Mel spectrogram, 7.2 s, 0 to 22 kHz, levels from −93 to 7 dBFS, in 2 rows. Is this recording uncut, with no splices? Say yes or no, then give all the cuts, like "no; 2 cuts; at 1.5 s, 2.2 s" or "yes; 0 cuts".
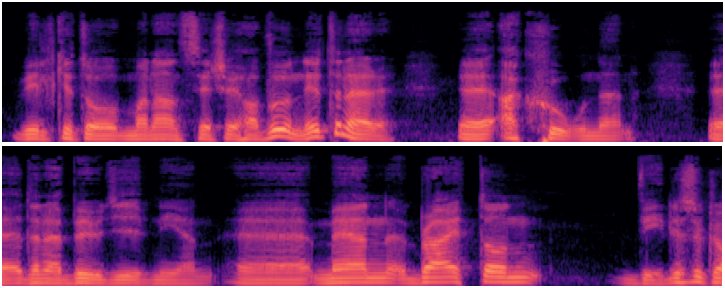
yes; 0 cuts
